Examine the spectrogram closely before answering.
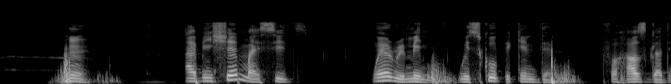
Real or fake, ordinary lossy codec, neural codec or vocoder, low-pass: real; none; none; 7.2 kHz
